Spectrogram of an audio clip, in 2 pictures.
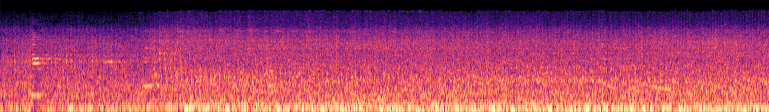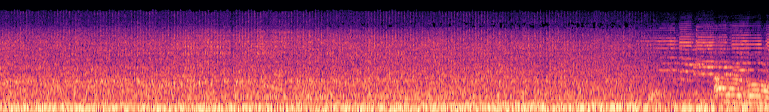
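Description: Old tractor engines chug and rumble as they drive past.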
